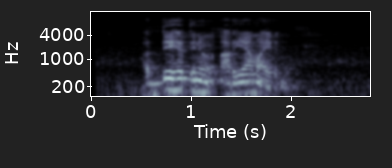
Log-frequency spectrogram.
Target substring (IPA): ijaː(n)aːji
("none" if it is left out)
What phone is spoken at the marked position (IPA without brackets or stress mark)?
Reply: m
